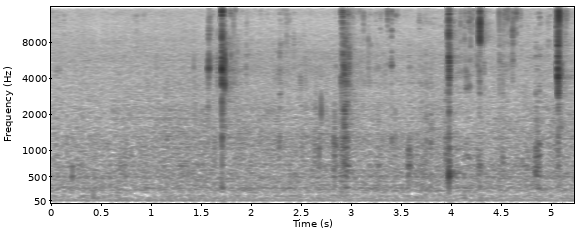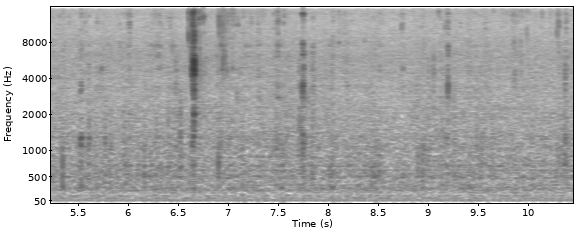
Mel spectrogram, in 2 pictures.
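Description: A person eating close to the microphone: quiet chewing with scattered sharp clicks and smacks, a second or so apart at irregular intervals.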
